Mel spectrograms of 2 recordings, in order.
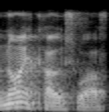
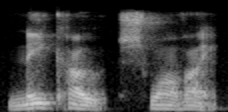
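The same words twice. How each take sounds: First: Suave ends without a final 'ay' sound. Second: Suave ends with a final 'ay' sound. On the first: The speaker calls it wrong. "you're looking at it like [name]" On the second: The speaker calls it right. "No, it's Nico Suave. Don't forget the E at the end is a A"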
